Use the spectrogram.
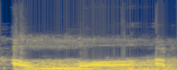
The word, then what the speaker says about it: Allah: Lafaz Allah, coba baca Allah. Saya orang Sunda bacanya Allah. Ya, al itu bukan dia lam ketemu lam. Allah harus disambung, bukan mati dia.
